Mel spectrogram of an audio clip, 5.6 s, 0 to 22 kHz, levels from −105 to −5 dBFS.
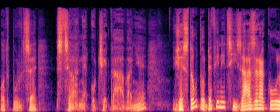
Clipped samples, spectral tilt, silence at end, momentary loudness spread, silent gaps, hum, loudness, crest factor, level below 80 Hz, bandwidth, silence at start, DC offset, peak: under 0.1%; -5 dB/octave; 0 s; 13 LU; none; none; -19 LUFS; 18 dB; -44 dBFS; 17 kHz; 0 s; under 0.1%; 0 dBFS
